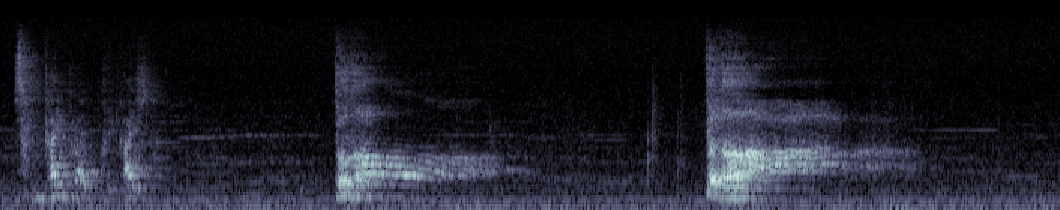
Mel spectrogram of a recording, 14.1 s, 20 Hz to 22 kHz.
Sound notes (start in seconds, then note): 4.3 sound of the people falling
